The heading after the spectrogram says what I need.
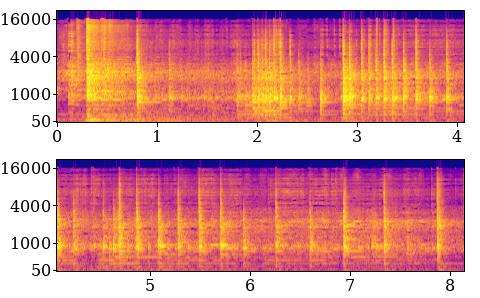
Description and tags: chain link fence abuse
recordings of a grand piano, undergoing abuse with dry ice on the strings
torture, dry, screech, ice, abuse, piano, scratch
